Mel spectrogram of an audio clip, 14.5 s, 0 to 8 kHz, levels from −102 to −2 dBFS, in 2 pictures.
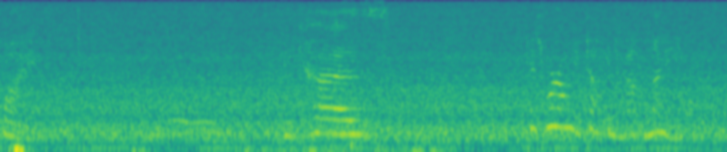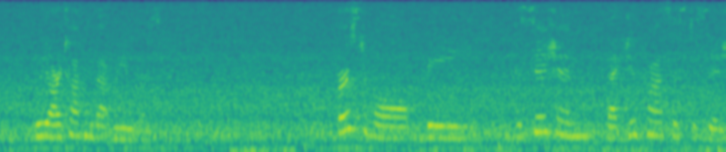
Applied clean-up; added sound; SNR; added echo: none; Water; 3 dB; none.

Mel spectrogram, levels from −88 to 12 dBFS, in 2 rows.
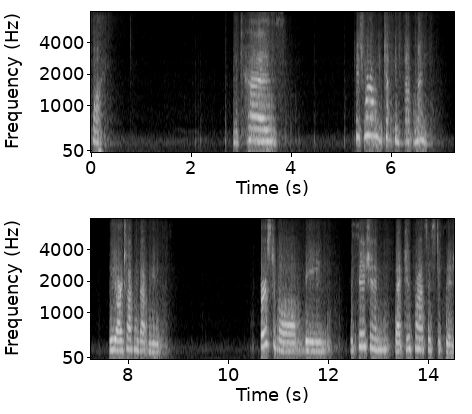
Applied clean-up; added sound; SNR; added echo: neural mask model RNNoise.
